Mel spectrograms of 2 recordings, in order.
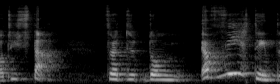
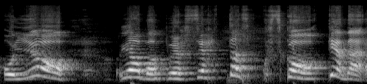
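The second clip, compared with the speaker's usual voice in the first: ordinary talk, nothing marked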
